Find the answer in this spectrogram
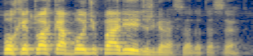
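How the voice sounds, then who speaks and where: A man voicing a stern old king who scolds and gives orders gruffly. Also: sits high, very animated, brisk, voice pushed up. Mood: scolding. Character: stern old male king judging a dispute.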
